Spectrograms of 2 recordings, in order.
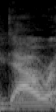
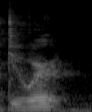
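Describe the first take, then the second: First: The vowel rhymes with sour. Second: The vowel rhymes with tour. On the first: "don't you technically say dour as doer?" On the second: "Isn't that the correct way to pronounce it?"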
